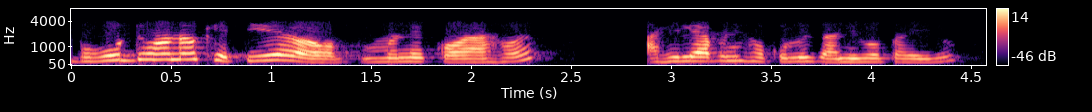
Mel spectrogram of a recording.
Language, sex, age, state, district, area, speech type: Assamese, female, 60+, Assam, Charaideo, urban, conversation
